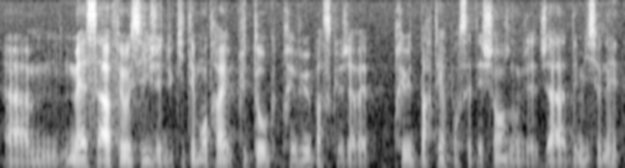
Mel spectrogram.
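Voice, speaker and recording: A young man from Belgium, a startup founder telling his story in a casual interview, relaxed and hesitant with many fillers. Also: low voice, quick pace. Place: startup incubator office.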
